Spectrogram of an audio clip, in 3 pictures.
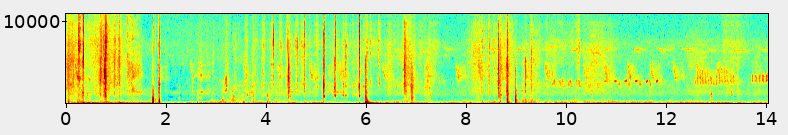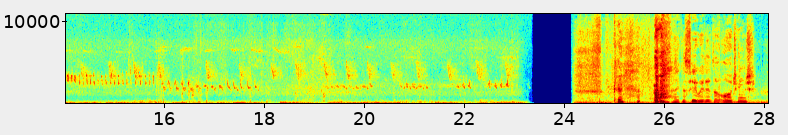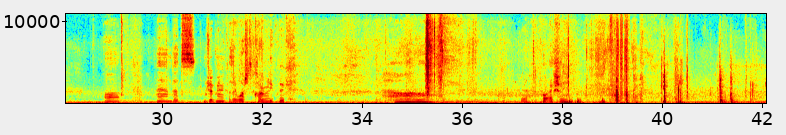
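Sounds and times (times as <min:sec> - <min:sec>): small birds chirping: 0:00.0 - 0:23.2
steady low rumble: 0:24.2 - 0:42.0.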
